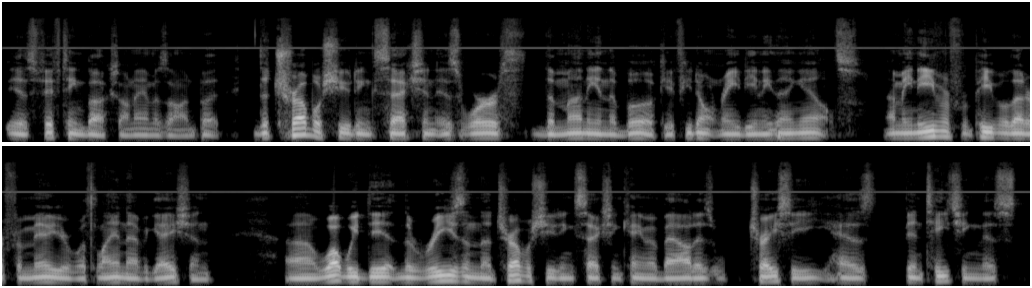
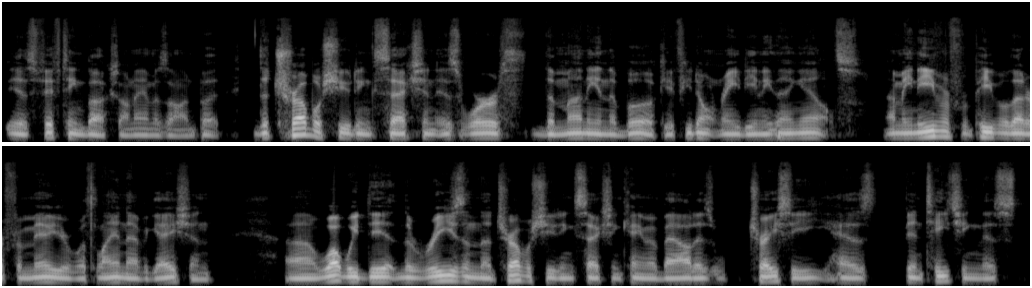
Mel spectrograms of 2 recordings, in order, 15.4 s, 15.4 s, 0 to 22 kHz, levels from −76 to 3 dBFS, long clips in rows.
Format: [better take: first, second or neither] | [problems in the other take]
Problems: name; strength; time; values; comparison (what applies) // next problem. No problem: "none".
second | high-pitched whine; noticeable; throughout; 6.5 kHz, 20 dB below the speech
